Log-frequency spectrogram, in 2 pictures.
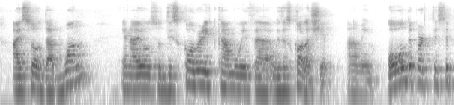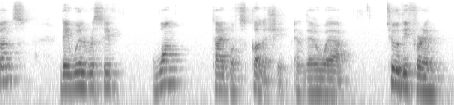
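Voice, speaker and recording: Speaking with a Spanish accent, a man has a fairly high voice. His intonation is lively and his pace moderate. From Spain. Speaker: former master's student. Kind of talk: interview.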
